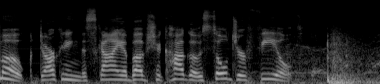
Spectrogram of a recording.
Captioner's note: explosion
